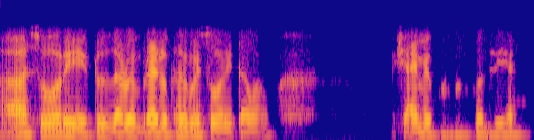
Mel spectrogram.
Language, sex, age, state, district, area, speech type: Kashmiri, male, 30-45, Jammu and Kashmir, Pulwama, urban, conversation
